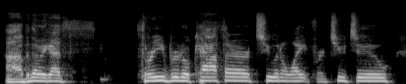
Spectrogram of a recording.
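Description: A man with a Boston accent co-hosting a podcast, chatting casually about card games and thinking aloud haltingly. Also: on the high side, a little mellow, dry recording, studio quality. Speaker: podcast co-host. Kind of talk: casual banter and card game commentary.

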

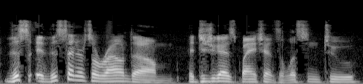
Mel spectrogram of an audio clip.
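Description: A man hosts a podcast in a relaxed, chatty way. His voice sits at an ordinary middle pitch. He reads listener emails aloud between bits of easygoing banter. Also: brisk, no echo, rough recording. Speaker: podcast host. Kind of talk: casual chat over a video call.

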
